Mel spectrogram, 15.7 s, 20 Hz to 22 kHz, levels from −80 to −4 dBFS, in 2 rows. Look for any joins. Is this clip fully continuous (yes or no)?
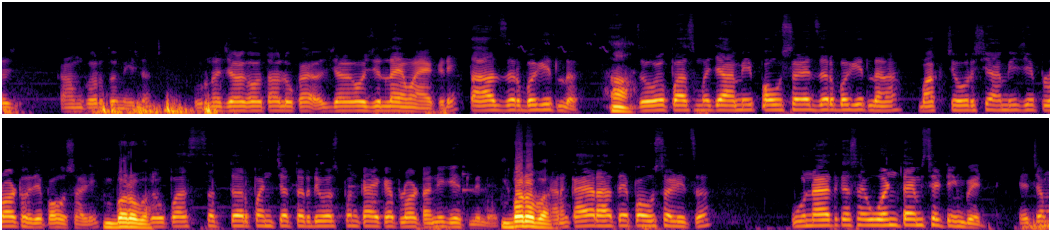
no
